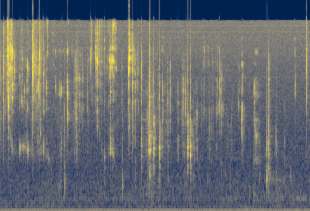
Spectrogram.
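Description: A woman sips a drink loudly through a straw.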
